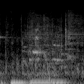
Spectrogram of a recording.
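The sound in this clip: Chickens being let out of their coop give brief, low clucks and gobbling calls. A sudden onset is followed by a short, steady burst of fowl sounds lasting under a second, with no talk.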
